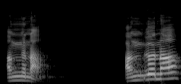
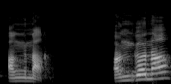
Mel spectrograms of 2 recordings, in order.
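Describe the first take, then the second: Both takes have the same delivery.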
